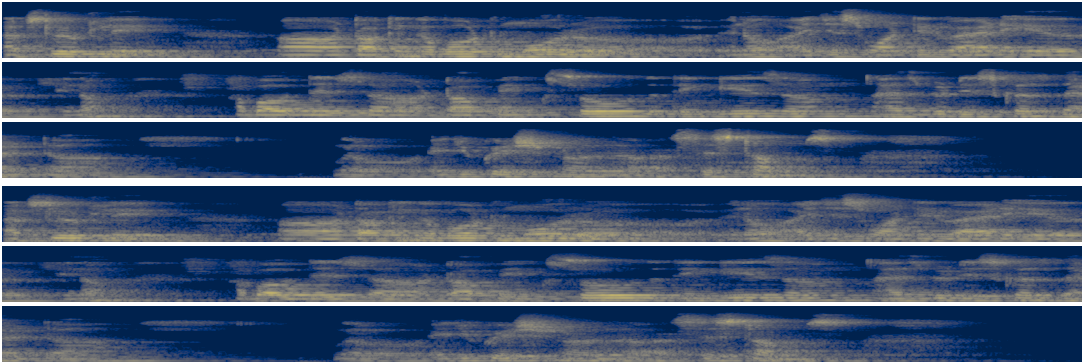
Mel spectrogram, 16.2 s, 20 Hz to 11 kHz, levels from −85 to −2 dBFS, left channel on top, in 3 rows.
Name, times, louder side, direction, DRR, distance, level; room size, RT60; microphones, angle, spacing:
voice 1, 0.0-11.8 12.5-15.5, left 1 dB, 65° left, -2 dB, 2.7 m, -32 dB
9.5 x 8.2 x 8.1 m, 1.1 s
head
